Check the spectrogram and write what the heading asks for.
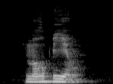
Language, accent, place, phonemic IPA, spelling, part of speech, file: French, France, Paris, /mɔʁ.bi.ɑ̃/, Morbihan, proper noun, LL-Q150 (fra)-Morbihan.wav
- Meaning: Morbihan (a department of Brittany, France)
